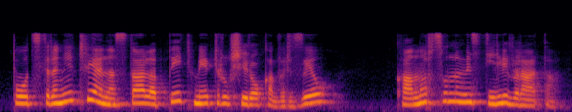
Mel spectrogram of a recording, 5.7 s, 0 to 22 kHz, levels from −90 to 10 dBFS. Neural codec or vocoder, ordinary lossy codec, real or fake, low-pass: codec, 16 kHz, 1 kbps, FunCodec, trained on Chinese and English, 50 frames a second; none; fake; 7.2 kHz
